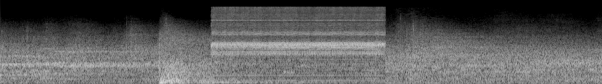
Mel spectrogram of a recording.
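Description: Ice rink's electric buzzer sounding one loud, steady tone for nearly two seconds, starting about two seconds in. Just before it comes a sharp thump, and steady rink noise from skating play runs underneath.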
